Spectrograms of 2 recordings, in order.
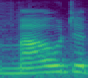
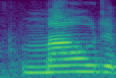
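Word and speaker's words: Muiden: And this beautiful piece that I used for the thumbnail, this is a piece called Moude Maiden, and it's spelled M-U-I-D-E-N.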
